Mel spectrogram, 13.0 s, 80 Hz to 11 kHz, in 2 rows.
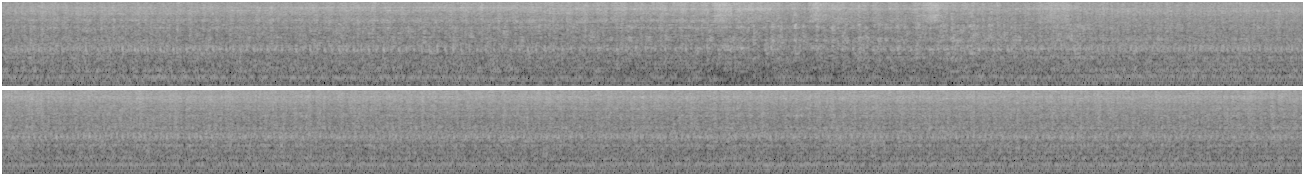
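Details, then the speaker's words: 1956 Studebaker Golden Hawk V8 on first start: low, steady rumble that briefly roughens then settles, all cylinders firing, no knocks or clatter. Smoke is PB Blaster on the manifolds. Owner thinks it needs running and plans compression tests and probably a valve check. "Anyway, I think she'll be okay. I just think it's going to take some running."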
